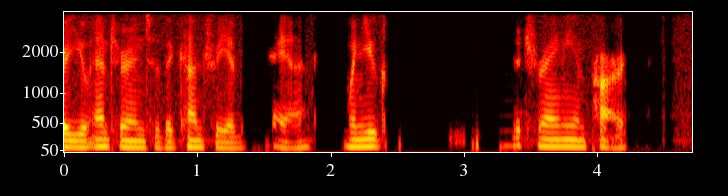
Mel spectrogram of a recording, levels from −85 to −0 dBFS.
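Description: From 1.34 to 1.83 s the talker's level sinks by about 40 dB, then dips again at 2.08 to 2.17 s (about 25 dB), 2.40 to 3.49 s (about 40 dB) and 4.07 to 4.39 s (about 35 dB). This is speech suppressed in double talk, likely because the echo canceller turned everything down while the far end was also speaking. At 1.86 to 1.91 s and again at 2.94 to 2.98 s, brief scraps of the other side's voice leak through at about 30 dB below the talker. The likely cause is echo the canceller failed to remove from the microphone. These are short, faint fragments of a second voice, not a delayed copy of the talker's own sound.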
